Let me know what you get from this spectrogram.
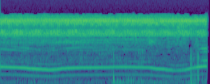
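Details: Cat in a standoff fight with another cat, giving one continuous low wavering yowl that dips and rises again over nearly three seconds, with a few faint clicks underneath.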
